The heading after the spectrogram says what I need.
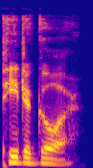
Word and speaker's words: Pythagore: This of course is an anglicization of the French Pythagore pronounced like Peter Gore.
